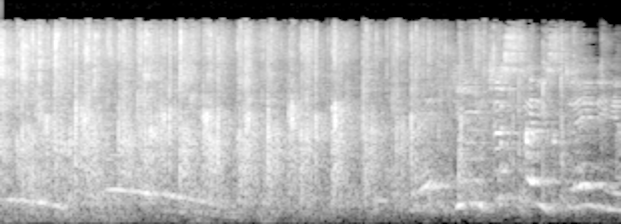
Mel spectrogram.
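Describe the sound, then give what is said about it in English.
Audience applause at an Easter Sunday church service: dense, steady clapping that continues through the whole stretch, with voices talking underneath. “And let's welcome Anita as she comes and shares the word this morning. Give her a big hand.”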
